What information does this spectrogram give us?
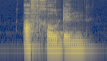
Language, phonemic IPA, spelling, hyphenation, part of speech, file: Dutch, /ˌɑf.xoːˈdɪn/, afgodin, af‧go‧din, noun, Nl-afgodin.ogg
- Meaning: female idol (goddess considered to be false by the speaker)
